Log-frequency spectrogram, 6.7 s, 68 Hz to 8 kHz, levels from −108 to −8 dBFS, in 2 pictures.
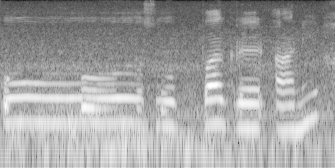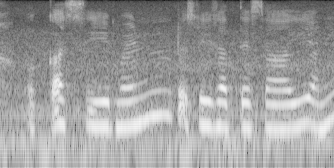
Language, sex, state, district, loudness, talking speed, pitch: Telugu, female, Andhra Pradesh, Sri Satya Sai, -18 LUFS, 100 wpm, 215 Hz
